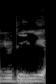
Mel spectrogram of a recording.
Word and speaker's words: Udemy: That's where Udemy, that's how I pronounce it. Some people say Udemy.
